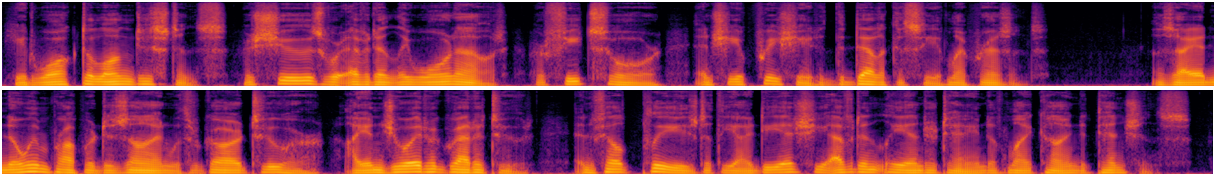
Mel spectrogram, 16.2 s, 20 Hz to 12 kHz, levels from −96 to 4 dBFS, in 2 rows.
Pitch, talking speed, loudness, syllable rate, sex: 90 Hz, 185 wpm, -18 LUFS, 5.7 syllables/s, male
